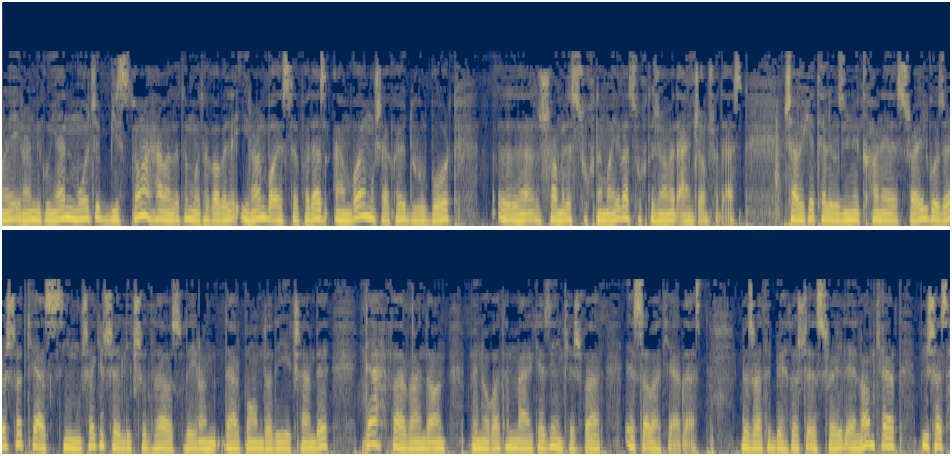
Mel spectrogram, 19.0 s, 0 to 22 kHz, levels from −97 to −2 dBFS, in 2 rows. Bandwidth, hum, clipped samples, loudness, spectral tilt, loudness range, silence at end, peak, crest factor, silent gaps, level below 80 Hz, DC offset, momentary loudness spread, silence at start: 8.8 kHz; none; under 0.1%; -18 LUFS; -6 dB/octave; 2 LU; 0 s; -6 dBFS; 10 dB; none; -40 dBFS; 0.2%; 5 LU; 0 s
